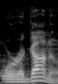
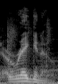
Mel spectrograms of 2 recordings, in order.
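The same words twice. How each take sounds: First: It is said in a British accent. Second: It is said in an American accent.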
